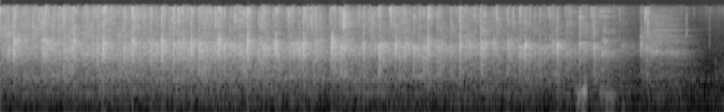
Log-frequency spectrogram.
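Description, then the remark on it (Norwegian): Steady applause from a sizable audience at Karismakirken church, applauding the church's elderly members, many hands clapping densely at moderate volume for several seconds before tapering off and fading out near the end. “Kan vi ikke gi våre eldre en skikkelig applaus?”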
